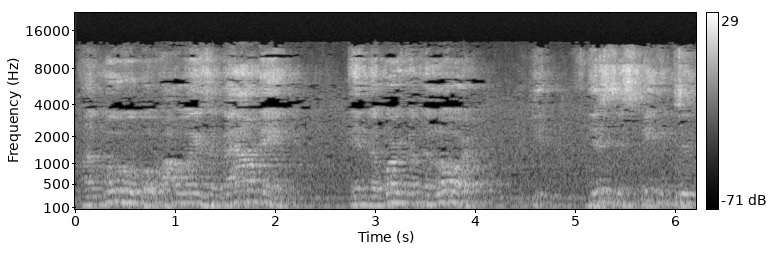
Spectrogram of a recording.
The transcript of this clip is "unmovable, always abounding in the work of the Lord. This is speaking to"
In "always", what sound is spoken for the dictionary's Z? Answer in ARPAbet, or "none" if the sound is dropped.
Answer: Z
